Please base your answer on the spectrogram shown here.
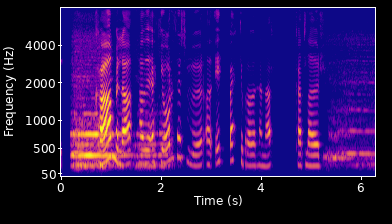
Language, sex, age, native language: Icelandic, female, 40-49, Icelandic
